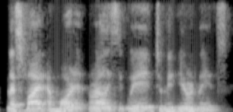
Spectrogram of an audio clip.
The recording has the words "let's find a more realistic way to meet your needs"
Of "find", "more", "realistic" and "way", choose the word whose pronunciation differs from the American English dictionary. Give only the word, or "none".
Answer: find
